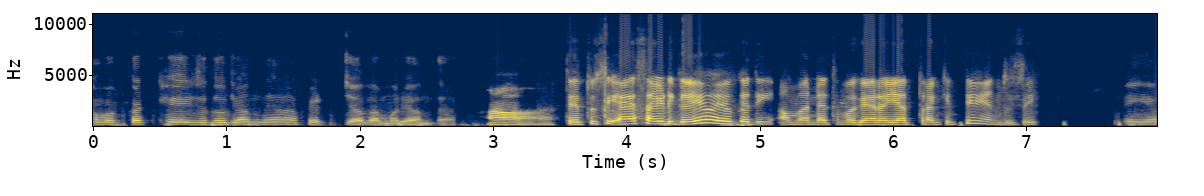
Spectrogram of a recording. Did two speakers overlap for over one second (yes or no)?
no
